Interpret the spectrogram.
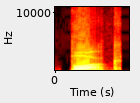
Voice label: "book", American

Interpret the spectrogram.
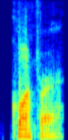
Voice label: "coiffeur", American

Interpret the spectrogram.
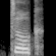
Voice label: "toque", Indian

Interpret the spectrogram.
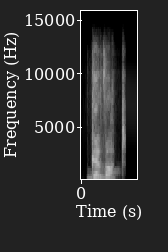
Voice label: "gavotte", Indian

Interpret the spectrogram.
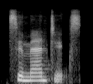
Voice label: "semantics", Indian

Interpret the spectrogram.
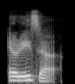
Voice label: "eraser", Indian

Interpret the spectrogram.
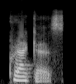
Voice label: "crackers", Indian

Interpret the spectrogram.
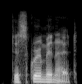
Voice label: "discriminate", American

